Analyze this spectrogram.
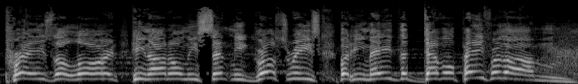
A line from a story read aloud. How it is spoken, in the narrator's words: she shouted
